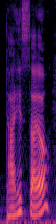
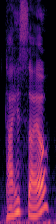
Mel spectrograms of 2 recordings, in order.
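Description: No difference in how they are said.

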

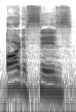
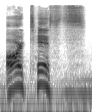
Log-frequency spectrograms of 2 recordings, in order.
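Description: First: The word is said with more than two syllables. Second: The word is said with two syllables. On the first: The speaker calls it wrong. "not artists" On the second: The speaker calls it right. "two syllables"

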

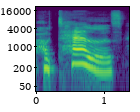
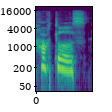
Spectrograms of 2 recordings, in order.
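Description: First: The stress is on the second syllable. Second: The stress is on the first syllable. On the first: The speaker calls it right. "it is an unusual word stress on the second stress" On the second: The speaker calls it wrong. "I didn't know what he was talking about"

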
